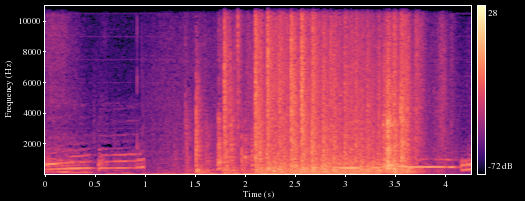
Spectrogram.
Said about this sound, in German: sind nur zwei Hühner. Äh, wir hatten drei, die andere haben wir geschlachtet und den Hahn auch.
